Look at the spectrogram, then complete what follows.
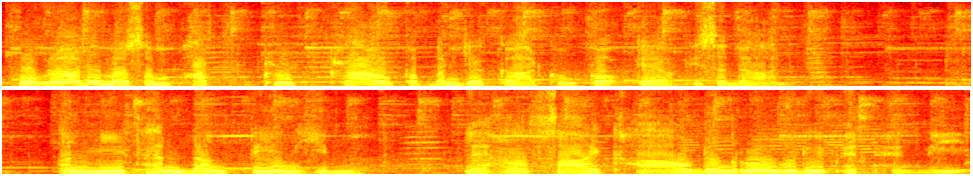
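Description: A man's voice: on the low side, a little fast. A man reading scripted, ceremonial documentary narration on a vintage film soundtrack. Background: music.

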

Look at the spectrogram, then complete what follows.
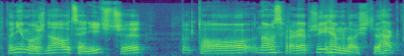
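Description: A man hosting a podcast solo in a casual, rambling, conversational way, often correcting himself. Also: medium pitch. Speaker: podcast host. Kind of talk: casual solo podcast talk with poem reading.

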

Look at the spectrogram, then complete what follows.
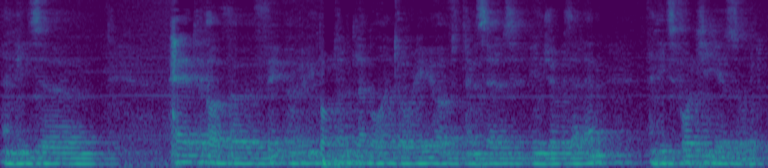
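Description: A man in his fifties speaks English with a French accent, halting and earnest, with plenty of ums. His voice is low and mellow. It echoes through a large hall and sounds far from the mic. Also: little pitch movement, slight background noise. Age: 50s. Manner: hesitant, many fillers, earnest. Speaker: moderator. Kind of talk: public stage conversation. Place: large theater stage. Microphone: handheld mic.

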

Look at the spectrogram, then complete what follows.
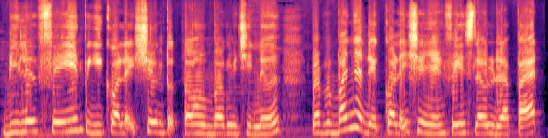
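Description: A woman plays a little cartoon boy with a very high voice. He is cheeky, grabby and bluntly nosy, with faint music behind him. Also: brisk, dark tone, close to an everyday voice. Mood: inquisitive. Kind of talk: cartoon voice acting.

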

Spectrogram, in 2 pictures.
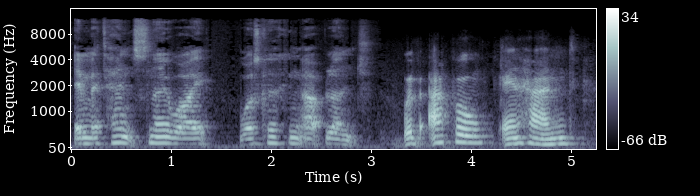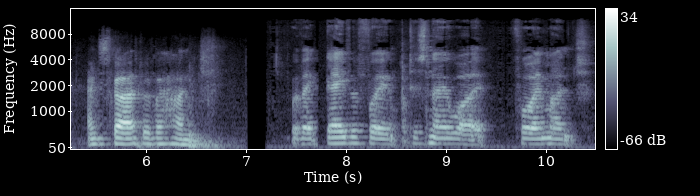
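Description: Slow-reading young male narrator. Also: a little high, flat delivery, poor audio. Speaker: pantomime narrator. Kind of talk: scripted rhyming story narration, read aloud.

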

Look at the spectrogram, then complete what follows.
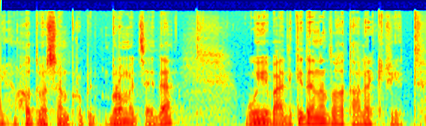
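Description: A young man with an Egyptian Arabic accent who hosts a tech channel. He briskly talks viewers through a website, explaining each step and click as he goes. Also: on the low side, warm tone. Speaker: tech tutorial host. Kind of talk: screen-recorded software tutorial.

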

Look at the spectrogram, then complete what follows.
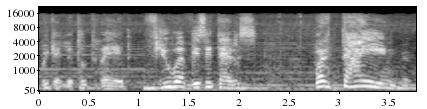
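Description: A melodramatic, cowardly villager from a video game who dreams of being a hero. His voice sits high and swings wildly up and down. He is excitable, bumbling and full of self-pity, with music playing behind him. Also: a little slow. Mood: dejected, confessing. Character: hapless, melodramatic, cowardly male villager posing as Minotaur slayer. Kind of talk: video game character acting.

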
